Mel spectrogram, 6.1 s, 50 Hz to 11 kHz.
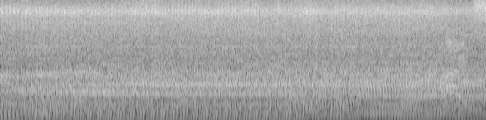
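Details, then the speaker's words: Craftsman LT2000 19.5HP lawn tractor engine after valve lash adjustment, which fixed the loud running and front clicking; idles well, quieter, smooth and even with no top-end ticking and no valve cover leaks. "Cool. Idles well. Nice, smooth. No leaks."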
